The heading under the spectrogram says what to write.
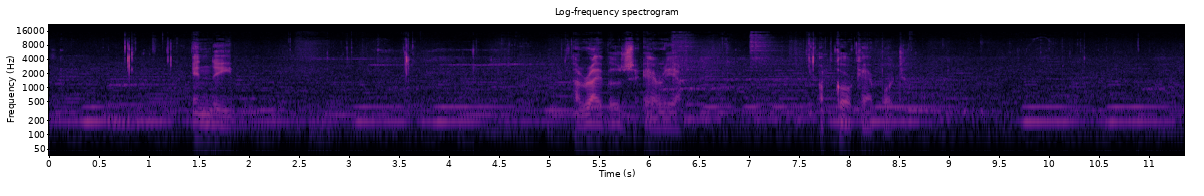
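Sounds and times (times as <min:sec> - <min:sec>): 
low tonal hum of music: 0:00.0 - 0:11.3
person chewing a croissant: 0:00.7 - 0:01.3, 0:02.7 - 0:04.7, 0:06.5 - 0:07.8
speech: 0:01.4 - 0:02.0, 0:05.3 - 0:06.6, 0:07.7 - 0:08.7.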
